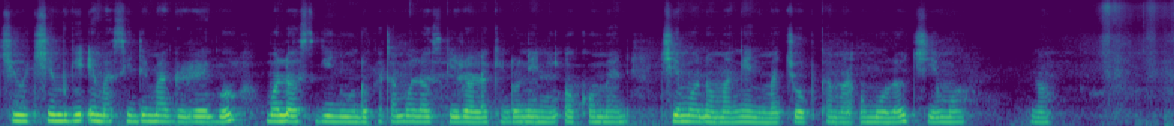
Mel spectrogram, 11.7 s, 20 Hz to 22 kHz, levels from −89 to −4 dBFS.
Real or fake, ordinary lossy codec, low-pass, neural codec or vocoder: fake; none; none; vocoder, 44.1 kHz, 128 mel bands, Pupu-Vocoder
